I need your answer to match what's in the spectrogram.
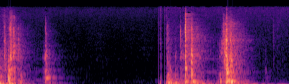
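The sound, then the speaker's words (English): A door is pushed shut with a couple of dull, heavy thuds as someone leaves by the door instead of the chimney, then a short silence before another burst of knocking and rattling, fairly loud. “Actually, I'll never get back up the chimney. Can I just use the door?”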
